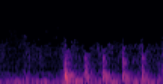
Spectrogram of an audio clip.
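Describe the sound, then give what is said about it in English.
About six steady knocks on the door of a train compartment, evenly paced, over a low constant rumble in the background. “Hello, hello in there. Nobody home? Try the door.”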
